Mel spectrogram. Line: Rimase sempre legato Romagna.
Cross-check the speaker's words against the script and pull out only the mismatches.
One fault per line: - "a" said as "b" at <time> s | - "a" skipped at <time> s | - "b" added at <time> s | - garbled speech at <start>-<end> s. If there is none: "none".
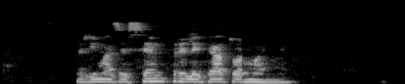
none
